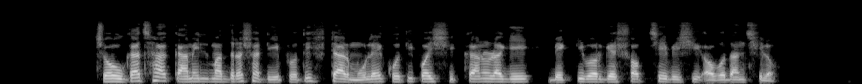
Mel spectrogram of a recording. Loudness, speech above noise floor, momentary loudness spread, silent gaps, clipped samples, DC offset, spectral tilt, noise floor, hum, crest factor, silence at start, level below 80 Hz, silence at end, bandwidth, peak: -18 LUFS; over 72 dB; 7 LU; none; under 0.1%; under 0.1%; -7 dB/octave; under -90 dBFS; none; 18 dB; 0.95 s; -60 dBFS; 0.9 s; 7.6 kHz; -2 dBFS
